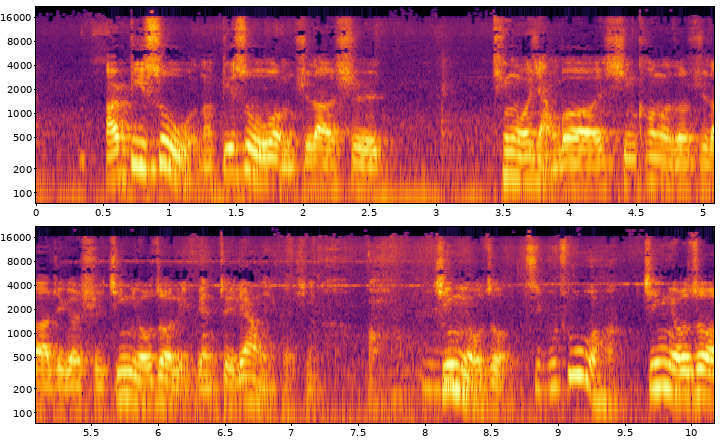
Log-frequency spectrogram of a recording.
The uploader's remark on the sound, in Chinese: 本期节目为在张大妈办公区用录音笔录制，可能有街道上的杂音，请见谅。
